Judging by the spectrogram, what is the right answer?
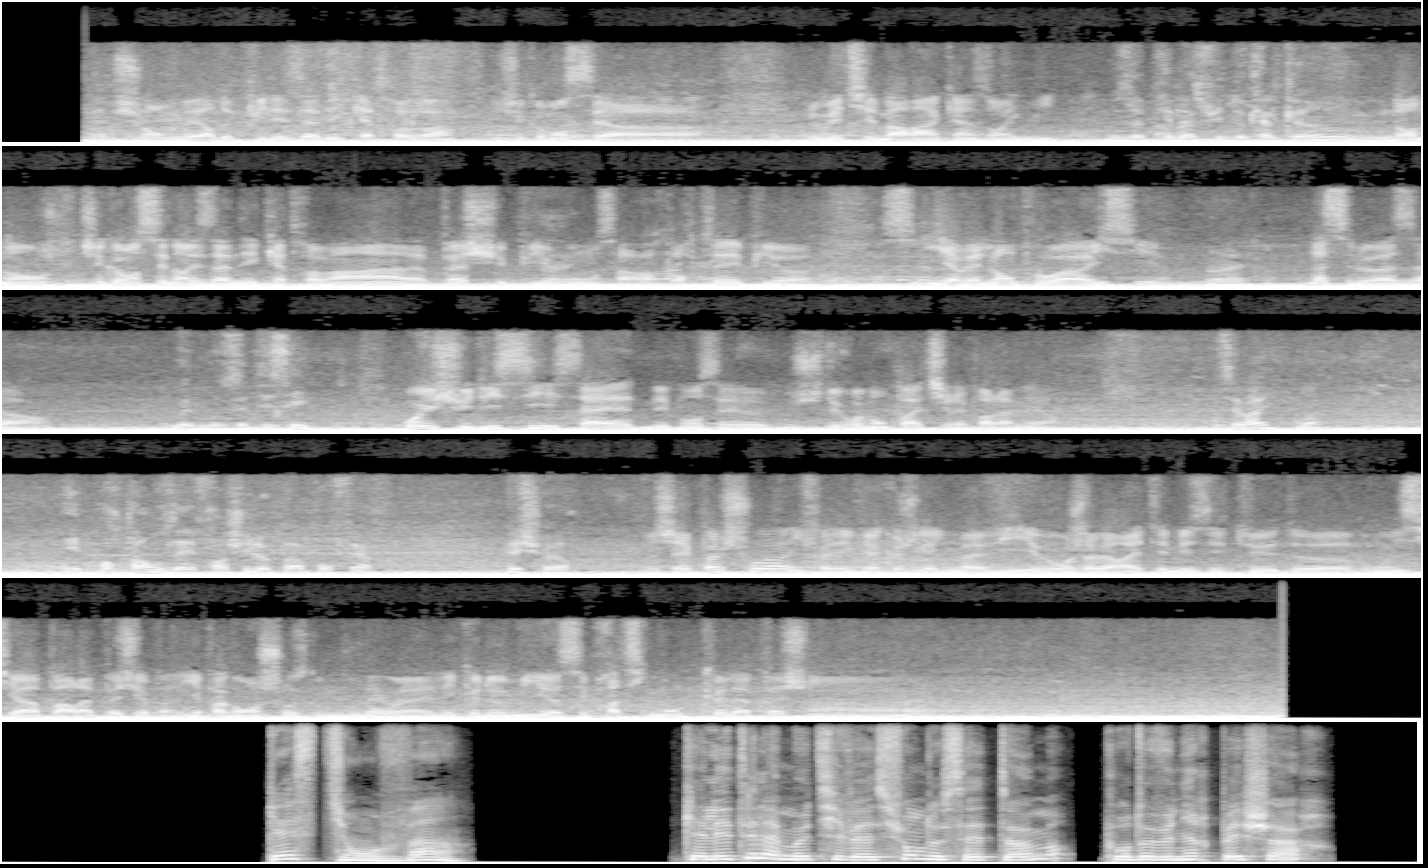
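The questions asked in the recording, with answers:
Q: Quelle était la motivation de cet homme pour devenir pêcheur ?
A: Il devait gagner sa vie : la pêche était presque le seul emploi dans la région.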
